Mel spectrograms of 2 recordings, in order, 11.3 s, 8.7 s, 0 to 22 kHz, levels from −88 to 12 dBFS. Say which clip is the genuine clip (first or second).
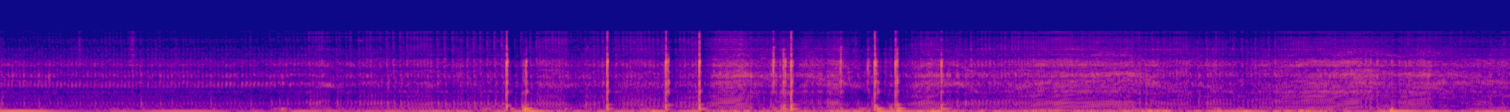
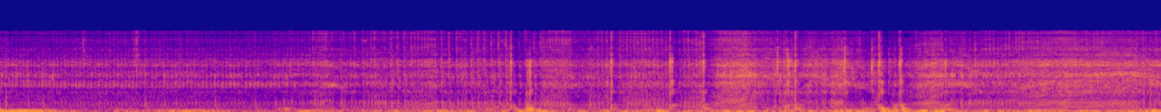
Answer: first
